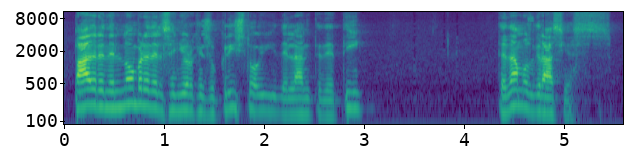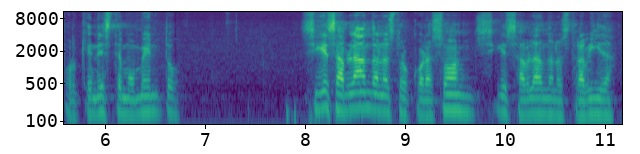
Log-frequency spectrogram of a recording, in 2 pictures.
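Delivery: low, solemn prayer voice; congregational prayer. Real, not acted. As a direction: address the Father with measured pauses.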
